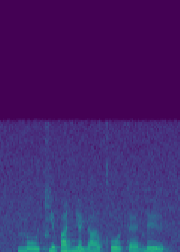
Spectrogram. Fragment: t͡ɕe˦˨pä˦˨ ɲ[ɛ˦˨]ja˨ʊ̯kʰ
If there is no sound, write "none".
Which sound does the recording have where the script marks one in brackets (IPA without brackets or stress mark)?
ɛ˦˨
